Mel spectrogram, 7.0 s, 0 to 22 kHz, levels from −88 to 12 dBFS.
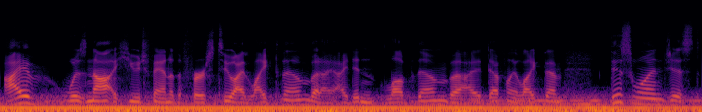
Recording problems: muffled; slightly; fading above 1.5 kHz
low rumble; loud; throughout; 8 dB below the speech

